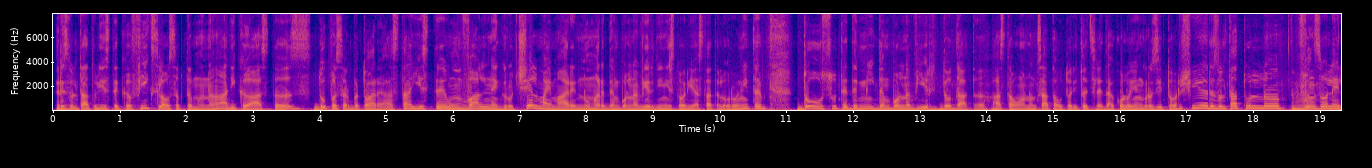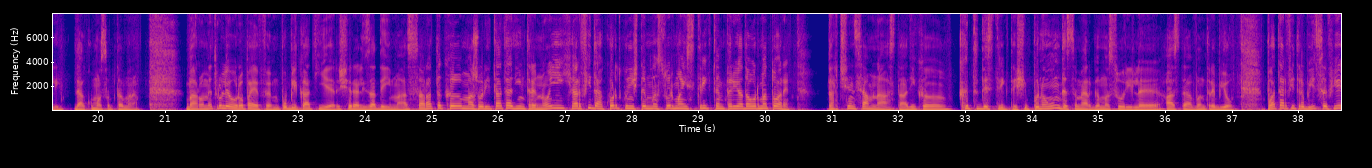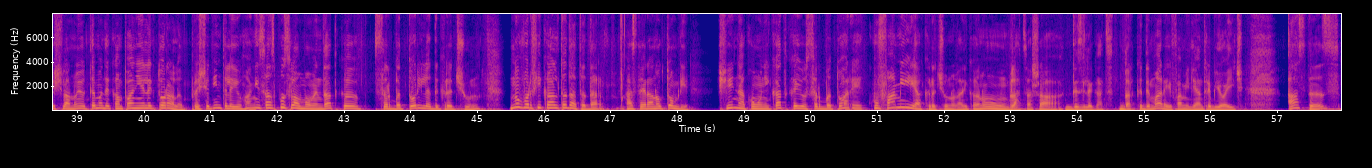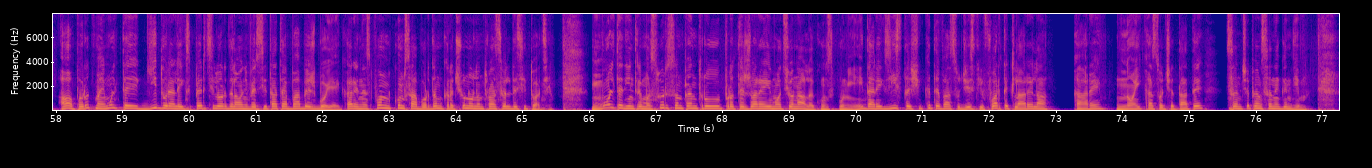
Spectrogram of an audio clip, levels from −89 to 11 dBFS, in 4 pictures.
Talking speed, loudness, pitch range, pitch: 155 wpm, -25 LUFS, 110-180 Hz, 145 Hz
